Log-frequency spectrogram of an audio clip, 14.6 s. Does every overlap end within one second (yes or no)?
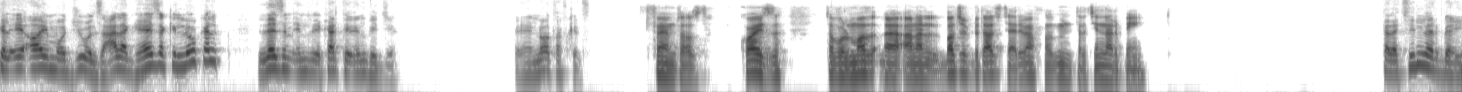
yes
